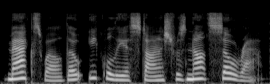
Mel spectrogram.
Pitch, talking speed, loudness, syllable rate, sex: 225 Hz, 175 wpm, -19 LUFS, 5.5 syllables/s, female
